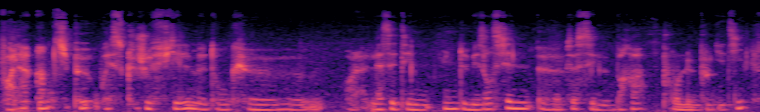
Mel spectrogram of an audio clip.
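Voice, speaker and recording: A woman whispers against noticeable background noise. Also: moderate pace. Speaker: vlogger, mother of two boys. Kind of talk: casual vlog talk. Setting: indoors at home filming space. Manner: casual, with many fillers; whispering.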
